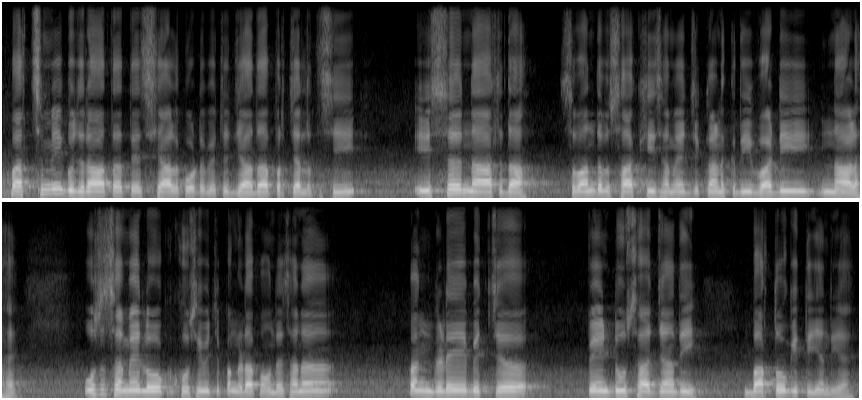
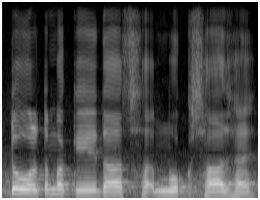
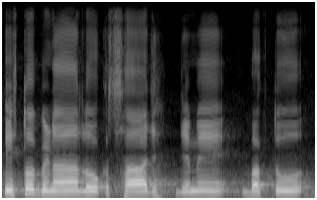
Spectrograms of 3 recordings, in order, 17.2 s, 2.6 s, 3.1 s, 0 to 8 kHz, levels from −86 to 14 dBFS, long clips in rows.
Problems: none marked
